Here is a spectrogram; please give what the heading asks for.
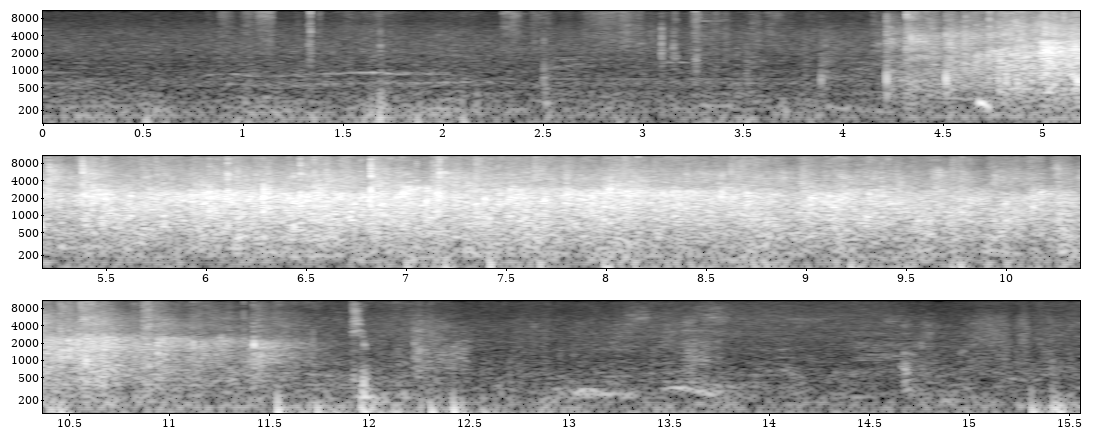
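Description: After a few seconds of quiet murmuring, an audience breaks into loud, sustained applause that holds steady for about seven seconds, then fades back to scattered claps and low background noise.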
